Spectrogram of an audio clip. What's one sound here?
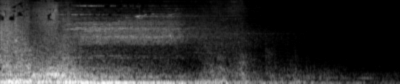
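A short triumphant game fanfare plays and fades out.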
